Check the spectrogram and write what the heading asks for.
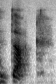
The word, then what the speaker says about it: duck: Es duck con la K al final.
